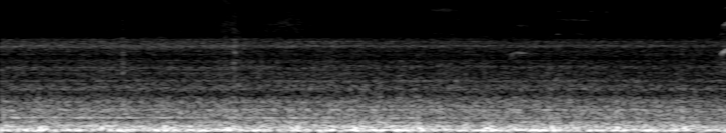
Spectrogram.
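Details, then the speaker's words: Chinese diesel heater in a quiet install, running on its lowest setting: a soft, steady low rumble with the fuel pump inaudible. It burns evenly and quietly. "chinese diesel headers working that works so well and you can't hear the pump you cannot hear the pump at all"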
